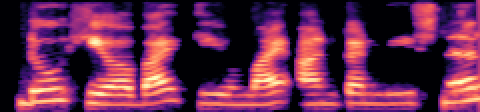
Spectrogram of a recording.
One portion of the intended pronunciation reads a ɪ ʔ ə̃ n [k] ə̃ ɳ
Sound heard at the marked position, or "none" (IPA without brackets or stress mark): k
